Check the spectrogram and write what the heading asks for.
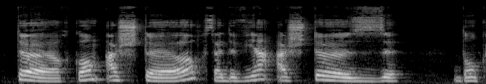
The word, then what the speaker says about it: acheteuse: Vous avez par exemple des syllabes qui se terminent avec heure, teur, comme acheteur, ça devient acheteuse. Donc, le R se transforme en SE, ze, le son ze.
